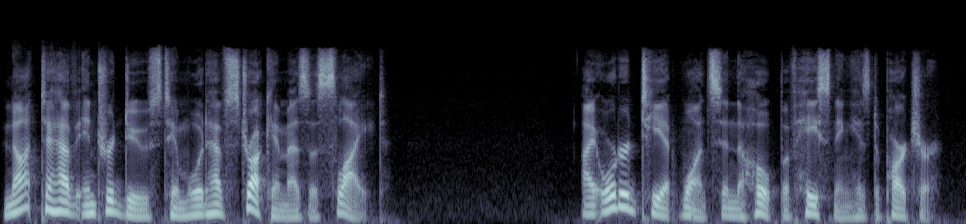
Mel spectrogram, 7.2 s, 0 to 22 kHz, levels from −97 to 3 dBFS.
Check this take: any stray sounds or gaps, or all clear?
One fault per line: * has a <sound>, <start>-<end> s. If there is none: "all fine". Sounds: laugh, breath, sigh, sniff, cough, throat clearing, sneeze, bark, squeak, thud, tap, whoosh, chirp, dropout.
all fine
